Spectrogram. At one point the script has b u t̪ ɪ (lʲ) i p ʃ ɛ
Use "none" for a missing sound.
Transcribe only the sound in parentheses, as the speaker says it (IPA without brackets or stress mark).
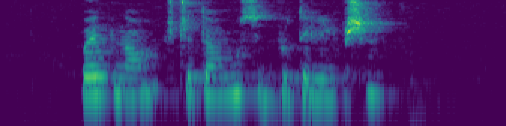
lʲ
